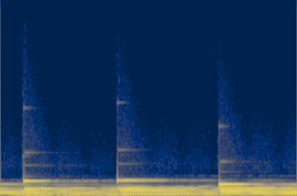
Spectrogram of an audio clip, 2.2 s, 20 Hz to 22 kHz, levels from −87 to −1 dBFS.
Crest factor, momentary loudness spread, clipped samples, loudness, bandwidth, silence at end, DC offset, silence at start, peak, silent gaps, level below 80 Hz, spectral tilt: 12 dB; 5 LU; under 0.1%; -13 LUFS; 5.6 kHz; 0 s; under 0.1%; 0 s; 0 dBFS; none; -48 dBFS; -7.5 dB/octave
